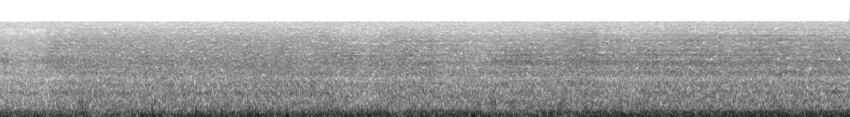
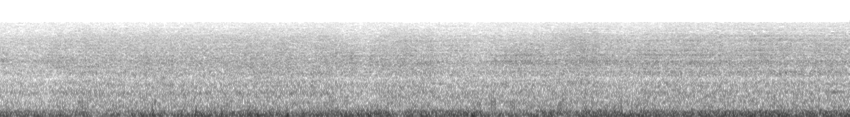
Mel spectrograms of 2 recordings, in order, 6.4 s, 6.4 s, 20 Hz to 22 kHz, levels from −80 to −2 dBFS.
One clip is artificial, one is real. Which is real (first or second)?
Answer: first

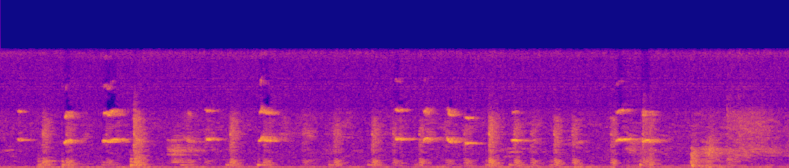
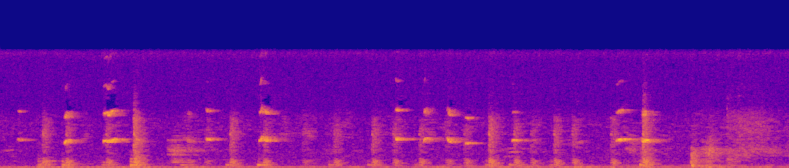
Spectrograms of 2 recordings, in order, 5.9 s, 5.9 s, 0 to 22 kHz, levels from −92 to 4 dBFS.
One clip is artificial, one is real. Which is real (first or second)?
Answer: second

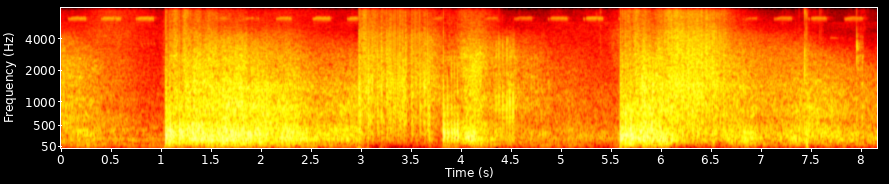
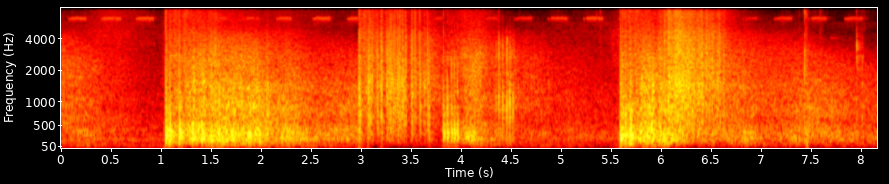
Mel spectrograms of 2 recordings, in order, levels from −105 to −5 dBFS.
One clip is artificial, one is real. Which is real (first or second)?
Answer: first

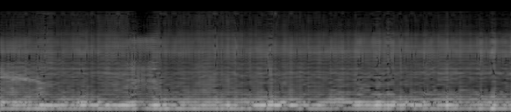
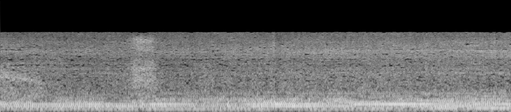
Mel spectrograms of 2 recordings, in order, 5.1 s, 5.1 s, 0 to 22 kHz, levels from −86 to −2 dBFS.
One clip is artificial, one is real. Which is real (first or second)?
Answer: second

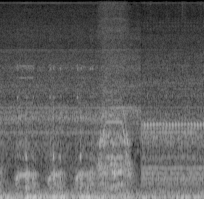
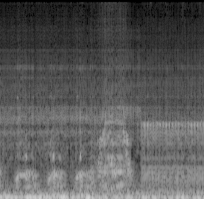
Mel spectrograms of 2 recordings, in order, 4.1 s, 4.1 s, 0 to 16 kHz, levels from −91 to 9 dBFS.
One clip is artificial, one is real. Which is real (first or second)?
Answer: first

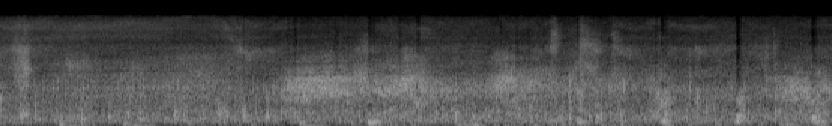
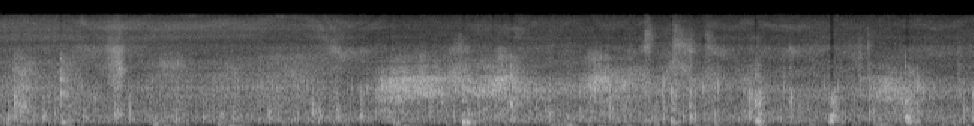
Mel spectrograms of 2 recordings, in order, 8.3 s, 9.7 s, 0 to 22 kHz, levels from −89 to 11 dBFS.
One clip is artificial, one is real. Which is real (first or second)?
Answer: first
